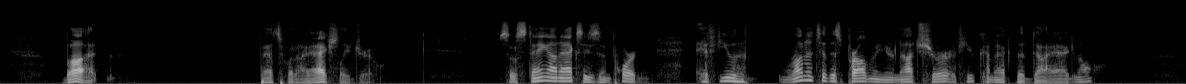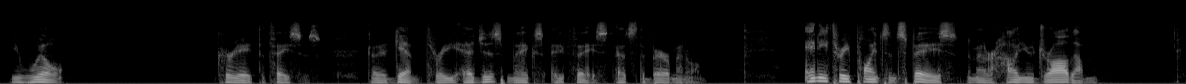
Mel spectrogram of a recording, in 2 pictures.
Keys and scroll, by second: 9.1 l, 11.9 space, 22.2 l.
